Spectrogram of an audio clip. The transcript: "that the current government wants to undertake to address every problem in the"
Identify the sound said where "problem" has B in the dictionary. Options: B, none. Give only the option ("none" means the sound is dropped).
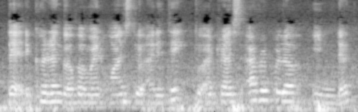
none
